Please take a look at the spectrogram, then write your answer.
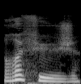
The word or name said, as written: refuge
